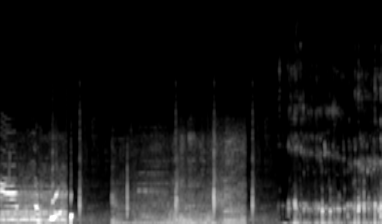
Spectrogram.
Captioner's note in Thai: เสียงเจาะชานม; เสียงดูดน้ำ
